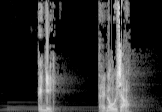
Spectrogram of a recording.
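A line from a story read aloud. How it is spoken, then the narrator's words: Shouted question. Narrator (Vietnamese): A Cắt hỏi như quát lớn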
